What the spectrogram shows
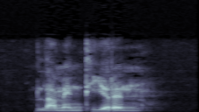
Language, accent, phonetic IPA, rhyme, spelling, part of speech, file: German, Austria, [lamɛnˈtiːʁən], -iːʁən, lamentieren, verb, De-at-lamentieren.ogg
- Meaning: to lament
